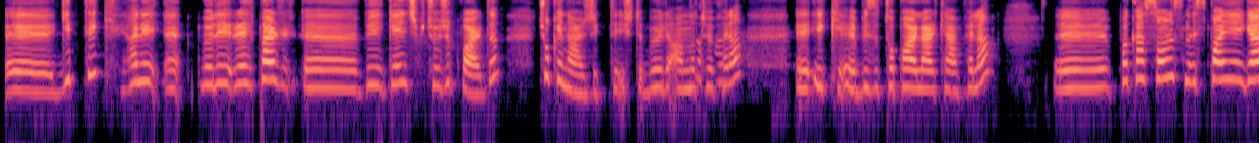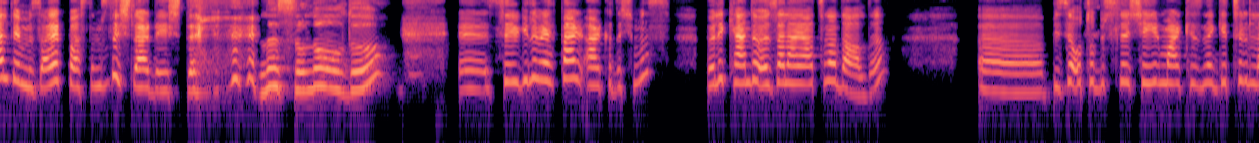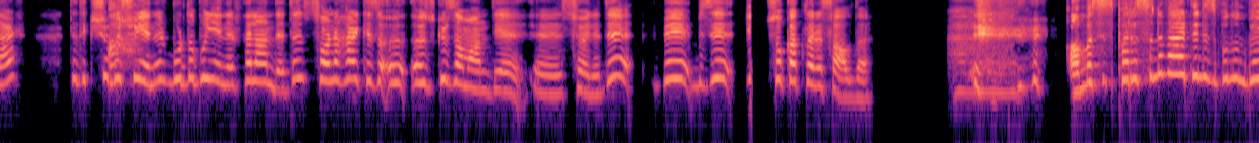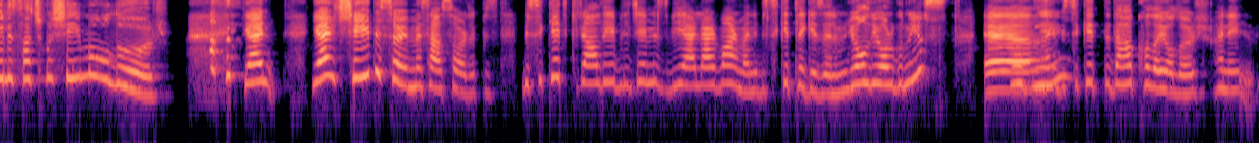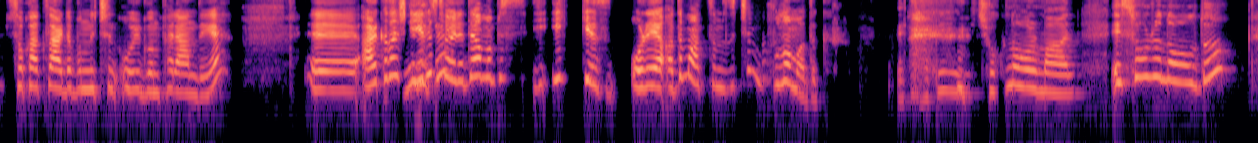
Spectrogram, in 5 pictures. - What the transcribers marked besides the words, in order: other background noise; tapping; chuckle; other noise; unintelligible speech; chuckle; chuckle; chuckle
- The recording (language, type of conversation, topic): Turkish, podcast, Turist rotasının dışına çıktığın bir anını anlatır mısın?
